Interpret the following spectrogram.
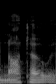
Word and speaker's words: natto: I like natto the best, probably, or natto as they pronounce it.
